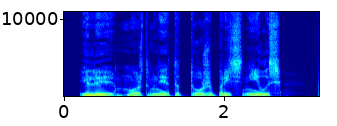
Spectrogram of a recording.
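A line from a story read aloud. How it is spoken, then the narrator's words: Agitated grumble. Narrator (Russian): проворчал растревоженный Футаки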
